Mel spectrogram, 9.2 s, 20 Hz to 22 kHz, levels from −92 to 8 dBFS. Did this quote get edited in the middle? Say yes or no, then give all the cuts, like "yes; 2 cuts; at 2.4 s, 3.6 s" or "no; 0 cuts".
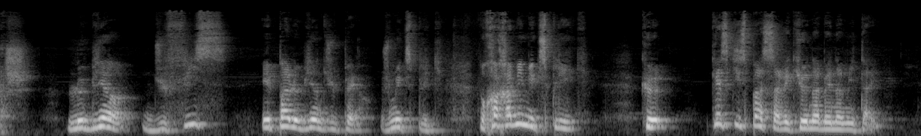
no; 0 cuts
